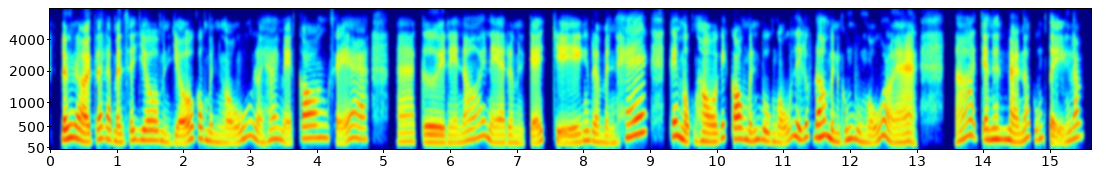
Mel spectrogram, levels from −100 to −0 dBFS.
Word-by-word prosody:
Đúng 235 +3 +6
rồi, 185 -8 +5
tức 215 +7 +1
là 235 -3 +1
mình 175 -3 -1
sẽ 200 +4 -2
vô 210 -1 +2
mình 180 -5 -6
dỗ 160 +8 +3
con 240 -4 -1
mình 170 -4 -5
ngủ, 165 - -3
rồi 215 - -3
hai 220 +7 -3
mẹ 155 -9 -3
con 260 +1 +1
sẽ, 155 +6 -2
a, 240 -2 -1 0.4
à, 185 0 -5
cười 165 -1 +2
nè, 155 0 -5
nói 225 - -3
nè, 160 -9 -1
rồi 160 -1 -5
mình 150 -2 -9
kể - - 0 0.2
chuyện, 170 +7 -1
rồi 180 -4 -1
mình 155 -2 -6
hát, 320 - +2 0.3
cái 300 +1 +5
một 190 - +3
hồi 180 -1 +1
cái 265 - 0
con 235 0 +5
mình 205 +3 -1
buồn 185 -4 -1
ngủ 165 - -3
thì 255 -5 +5
lúc 275 +5 -2
đó 275 +3 +5
mình 215 -11 +2
cũng 210 +7 -1
buồn 200 -7 -3
ngủ 160 - -2
rồi 215 - 0
à. 165 0 0 0.6
Đó, 255 - 0
cho - - +2
nên 225 0 +2
là 185 -5 +3
nó 220 +11 -2
cũng 235 -2 -5
tiện 180 +7 -2
lắm. 270 +3 -1
205 Hz, 210 wpm, -23 LUFS, 170-240 Hz, 0.6 s, Đúng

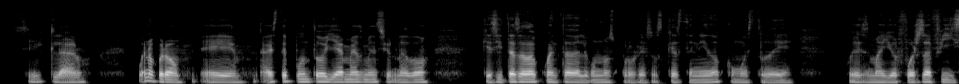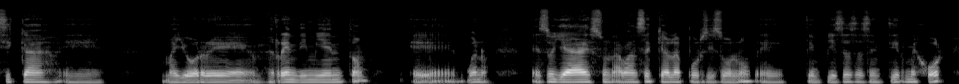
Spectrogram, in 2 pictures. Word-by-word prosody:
Sí, 130 0 -10
claro. 110 -4 -2 0.4
Bueno, - - 0
pero, 105 -2 +6 0.2
eh, 105 -1 0 0.2
a - - -2
este 115 - +2
punto 120 -1 +1
ya 115 -2 +4
me 115 0 0
has 115 - 0
mencionado 110 -1 -2 0.5
que - - -3
sí 115 - -6
te 110 - +6
has 120 - +5
dado 120 -1 +7
cuenta 110 0 +1
de 105 - +4
algunos 100 +1 -4
progresos - - -8
que - - -4
has 95 - -7
tenido, 105 +3 -3
como 100 -3 -9
esto 100 -1 -9
de, 95 0 -4 0.5
pues, 105 0 -4
mayor 105 0 -2
fuerza 115 +1 +2
física, 110 +1 -3
eh, 95 -4 -13 0.5
mayor, 105 -1 +2
eh, 105 -3 +1
rendimiento, 105 - 0 0.4
eh, - - -4
bueno, 110 0 -3 0.4
eso 120 - -2
ya 115 0 +10
es 115 - -3
un 110 0 -3
avance 110 +3 0
que - - -3
habla 110 0 +4
por 110 +1 -5
sí 105 -2 -9
solo, 100 - -3
eh, 100 +1 -8 0.2
te - - -6
empiezas 105 +3 -5
a 110 - -5
sentir 105 +3 -7
mejor. 120 0 +1
105 Hz, 165 wpm, -24 LUFS, 100-115 Hz, 0.5 s, ya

